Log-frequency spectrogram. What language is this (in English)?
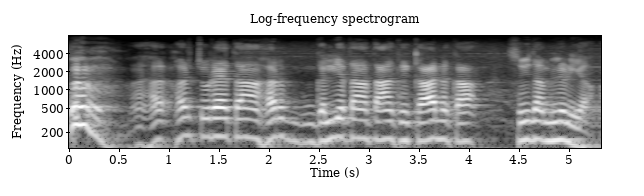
Sindhi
